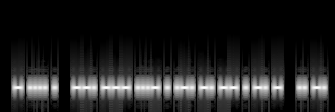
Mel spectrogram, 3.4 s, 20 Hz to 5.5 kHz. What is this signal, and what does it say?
Morse code, heard as a keyed tone, about 50 wpm, 600 Hz. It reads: THE GOVERNMENT IN
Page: Never 49wpm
